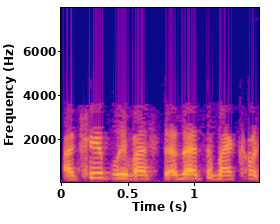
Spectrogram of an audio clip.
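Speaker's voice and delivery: weepy, tearful voice, crying. Retelling what a buddy said to his coach: imitating someone in tears. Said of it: "in tears".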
